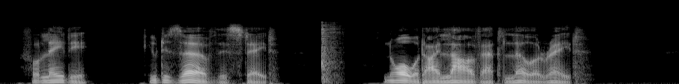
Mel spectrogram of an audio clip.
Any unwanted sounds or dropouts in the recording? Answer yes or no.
yes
